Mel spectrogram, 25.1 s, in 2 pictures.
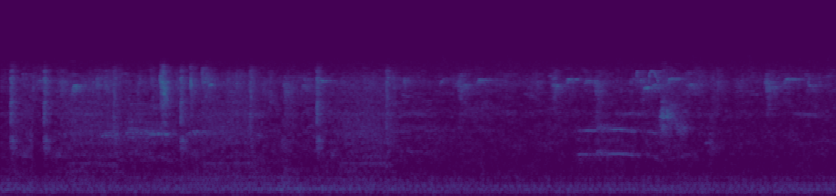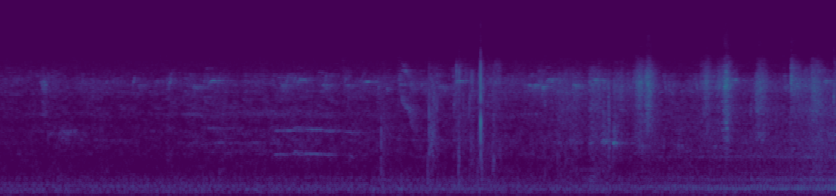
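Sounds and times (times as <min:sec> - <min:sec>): birds chirping: 0:00.0 - 0:25.0
steady low rumble: 0:09.6 - 0:25.0.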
